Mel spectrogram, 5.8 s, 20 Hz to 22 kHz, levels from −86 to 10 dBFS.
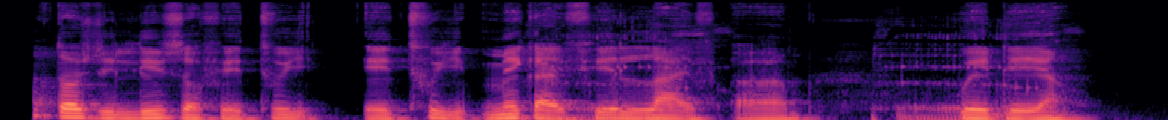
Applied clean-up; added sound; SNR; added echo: none; Burping, eructation; 15 dB; none.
